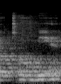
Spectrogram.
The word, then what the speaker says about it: Atome: 14 2022 I joined at Tomi and that's where my love affair really started and told me stands for available to me that's how you can remember how to how to pronounce Atomic data so what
